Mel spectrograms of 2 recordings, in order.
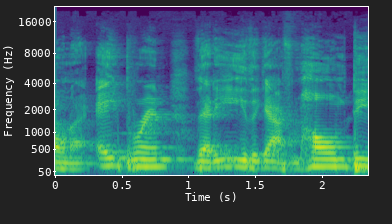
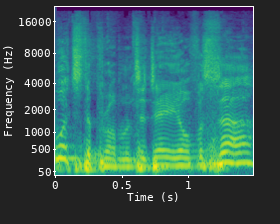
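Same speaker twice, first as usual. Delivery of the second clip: put-on British accent; 3 semitones higher, 4 dB louder than usual. Imagining talking to the cop who pulled him over, in a fake British accent. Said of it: "got to use a fake British accent".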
